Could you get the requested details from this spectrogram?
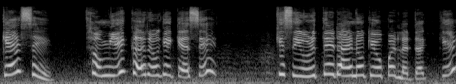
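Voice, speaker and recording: A put-on character voice at an extremely high pitch moves at a fairly slow pace over clear background noise. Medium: fan dub. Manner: mocking, cynical.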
